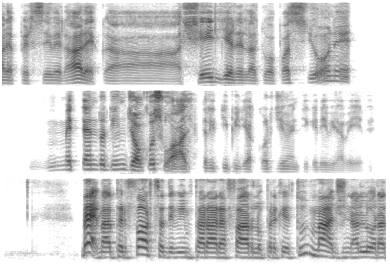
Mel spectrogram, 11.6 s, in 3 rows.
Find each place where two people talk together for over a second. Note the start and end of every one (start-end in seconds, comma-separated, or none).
none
